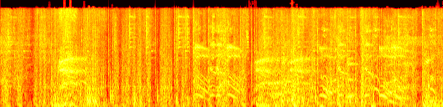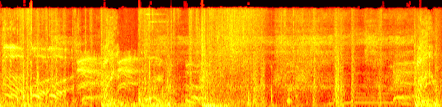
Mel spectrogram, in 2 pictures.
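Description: Heavy club blows thud again and again.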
